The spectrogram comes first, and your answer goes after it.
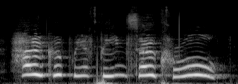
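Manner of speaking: high, loud grieving shriek; hammed-up parental despair. A narrator's reading. Mum imagined mourning her poisoned son, high shriek. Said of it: "Mum would shriek".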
